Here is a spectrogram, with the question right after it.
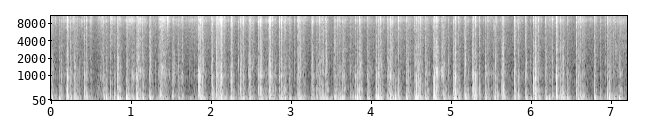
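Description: Fingertips rapidly tap and scratch around the logo on a closed, silver, hollow HP laptop lid. The result is a dense run of short, dull, low thumps with very little ring, layered with faint scratchy rustling and a thin, steady high hiss.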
